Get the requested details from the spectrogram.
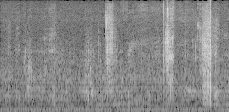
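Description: A young man crunches a crisp cucumber close to a microphone.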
